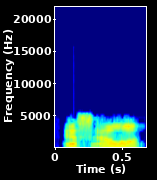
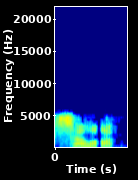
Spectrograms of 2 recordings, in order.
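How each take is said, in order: First: It begins with the letter S, then alloc. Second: It begins with one blended syllable, sal. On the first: It is short for slurm allocate. "best to think of it as slurm alloc" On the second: Some other people say it this way. "some people pronounce that salloc"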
